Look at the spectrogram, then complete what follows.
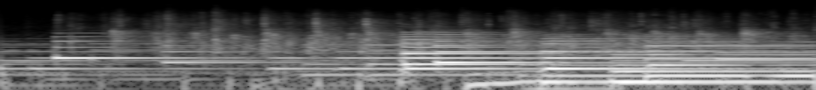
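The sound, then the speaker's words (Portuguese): A church audience claps for the Lord after a prayer, a dense, rain-like patter while sustained keyboard chords ring underneath, the applause continuing at an even volume throughout. “Aplauda ao Senhor.”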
